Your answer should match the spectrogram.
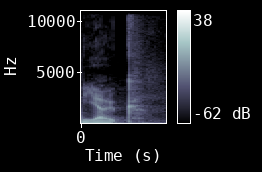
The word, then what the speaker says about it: yoke: Jazza, what celebrations do you have planned for the glorious 1st of January when we're finally free from the European yoke? I thought I delivered that quite well, actually. – European yoke. – That's Y-O-K-E, like rhymes with woke rather than, you know, the egg thing.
